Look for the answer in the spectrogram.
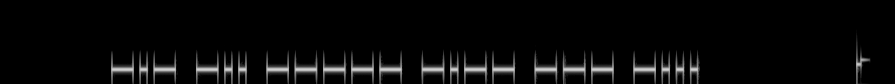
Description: Morse code, heard as a keyed tone, about 17 wpm, 700 Hz. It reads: KD0YOB
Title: NA SOTA Activator Callsigns 17wpm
